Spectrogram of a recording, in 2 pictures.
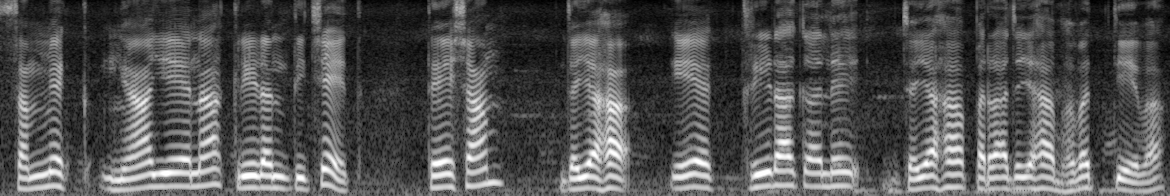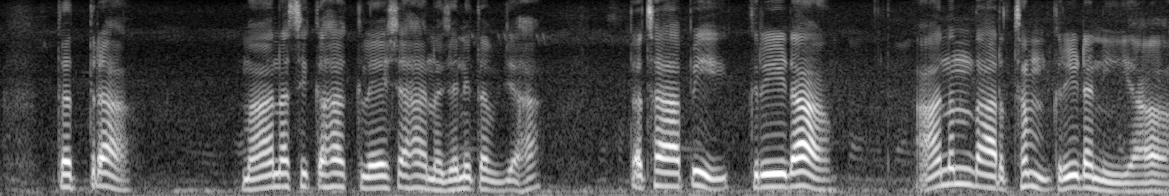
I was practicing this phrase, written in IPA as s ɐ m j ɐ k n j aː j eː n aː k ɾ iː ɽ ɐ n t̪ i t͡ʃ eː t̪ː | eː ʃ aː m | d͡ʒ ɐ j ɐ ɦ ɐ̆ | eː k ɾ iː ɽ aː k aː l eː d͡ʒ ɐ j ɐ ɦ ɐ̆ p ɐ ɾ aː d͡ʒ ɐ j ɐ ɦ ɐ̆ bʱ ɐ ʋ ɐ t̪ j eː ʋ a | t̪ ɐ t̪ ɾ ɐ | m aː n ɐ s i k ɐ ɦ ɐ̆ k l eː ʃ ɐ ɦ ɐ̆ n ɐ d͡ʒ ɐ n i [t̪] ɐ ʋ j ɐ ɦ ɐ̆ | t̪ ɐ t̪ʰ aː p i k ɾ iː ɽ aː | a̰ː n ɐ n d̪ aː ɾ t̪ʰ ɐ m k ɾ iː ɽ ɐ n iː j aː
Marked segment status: correct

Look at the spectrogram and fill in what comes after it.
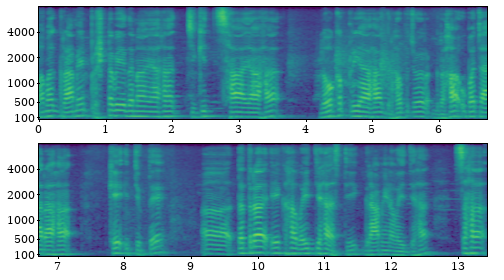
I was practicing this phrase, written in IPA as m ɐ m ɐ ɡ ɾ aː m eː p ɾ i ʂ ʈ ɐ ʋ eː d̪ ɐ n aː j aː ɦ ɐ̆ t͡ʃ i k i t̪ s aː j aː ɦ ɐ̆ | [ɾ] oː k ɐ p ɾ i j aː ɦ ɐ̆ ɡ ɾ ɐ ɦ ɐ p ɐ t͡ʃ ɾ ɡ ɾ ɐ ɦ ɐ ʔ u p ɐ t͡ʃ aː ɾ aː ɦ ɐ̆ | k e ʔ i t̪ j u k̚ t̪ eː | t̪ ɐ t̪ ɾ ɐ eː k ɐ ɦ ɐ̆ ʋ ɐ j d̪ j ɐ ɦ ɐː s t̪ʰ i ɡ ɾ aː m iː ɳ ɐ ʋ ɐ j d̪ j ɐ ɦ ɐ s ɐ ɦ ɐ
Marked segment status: incorrect: l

